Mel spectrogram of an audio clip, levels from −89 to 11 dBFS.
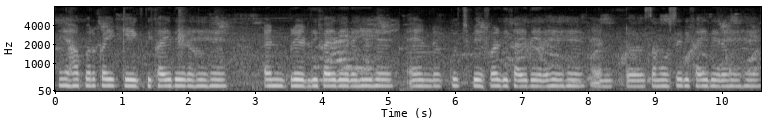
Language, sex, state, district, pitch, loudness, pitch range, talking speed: Hindi, female, Maharashtra, Dhule, 215 Hz, -16 LUFS, 210-220 Hz, 160 wpm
